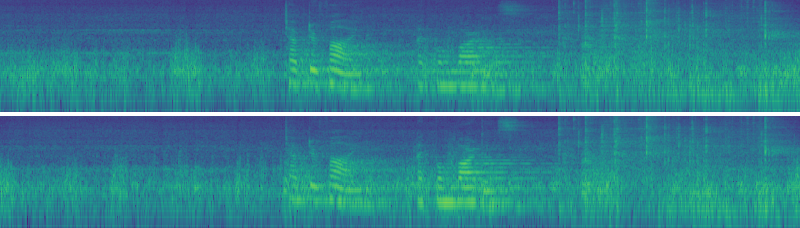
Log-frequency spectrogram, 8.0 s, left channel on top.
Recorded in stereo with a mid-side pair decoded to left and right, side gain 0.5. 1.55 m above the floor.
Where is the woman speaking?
35° left, 0.8 m; by 5.2 s 55° right, 1.2 m.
